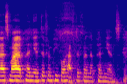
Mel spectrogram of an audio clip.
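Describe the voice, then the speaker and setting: Audible room echo surrounds a woman as she speaks. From Taiwan. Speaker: council candidate. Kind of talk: public meeting Q&A. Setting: community hall meeting.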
